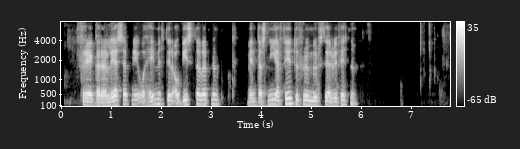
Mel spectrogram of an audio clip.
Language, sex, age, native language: Icelandic, male, 40-49, Icelandic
